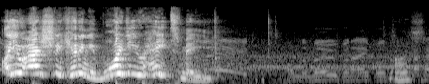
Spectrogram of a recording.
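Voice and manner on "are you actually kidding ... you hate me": incredulous outburst. Real, not acted. Opponent goal, incredulous outburst.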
